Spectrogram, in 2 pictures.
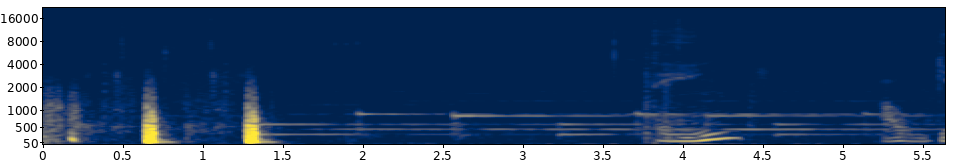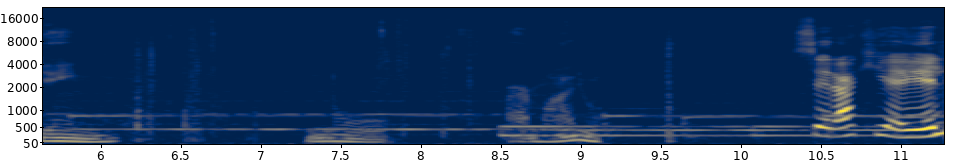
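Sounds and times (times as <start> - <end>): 
heavy thuds of someone forcing open a locked door: 0.1 - 1.6
speech: 5.6 - 6.2, 8.8 - 9.2, 10.4 - 11.2.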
